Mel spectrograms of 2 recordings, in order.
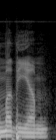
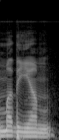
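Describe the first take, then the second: Both takes have the same delivery.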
